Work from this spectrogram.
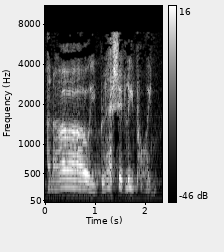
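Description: A man preaching a slow, fervent sermon, drawing out his words and sometimes lifting into a chant-like lilt. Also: mid-range voice, little pitch movement. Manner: drawn-out, intoning, breaks into a chant-like lilt. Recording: dull lo-fi recording with long hall reverb.

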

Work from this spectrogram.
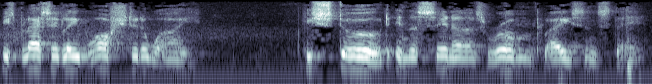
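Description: A man preaching a slow, fervent sermon, drawing out his words and sometimes lifting into a chant-like lilt. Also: a little high, fairly even intonation, darkish tone. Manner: drawn-out, intoning, breaks into a chant-like lilt. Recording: dull lo-fi recording with long hall reverb.

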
